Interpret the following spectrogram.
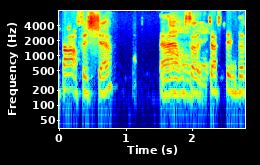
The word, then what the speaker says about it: Hertfordshire: a little giggle there because um you said hartfordshire um we say Harford um so just in the pronunciation and I actually retired in 2018 so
